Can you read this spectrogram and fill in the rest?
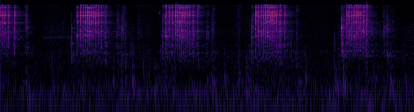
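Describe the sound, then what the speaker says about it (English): A crescent wrench is torqued down onto the nut at the bottom of an IV base, producing four evenly spaced bursts of scraping, ratcheting metal at a steady rhythm, close and moderately quiet. "I then take my crescent wrench on the bottom and secure it to the nut, and then I just torque it down."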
